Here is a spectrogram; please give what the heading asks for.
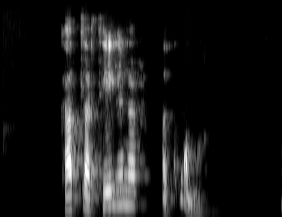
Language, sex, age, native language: Icelandic, female, 50-59, Icelandic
